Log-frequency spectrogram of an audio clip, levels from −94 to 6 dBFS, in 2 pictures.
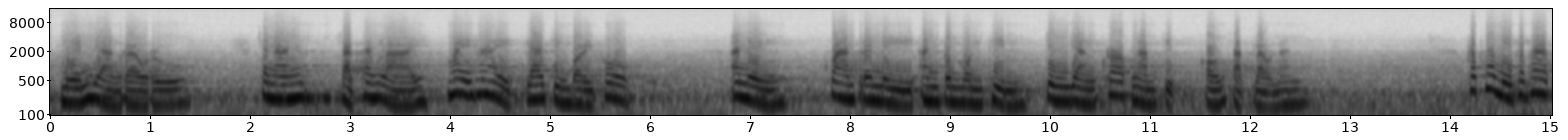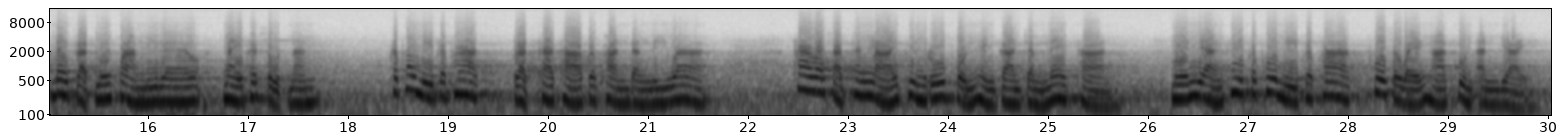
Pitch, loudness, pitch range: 200 Hz, -8 LUFS, 175-230 Hz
